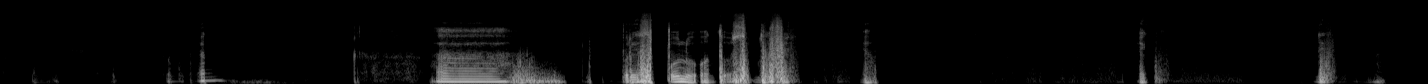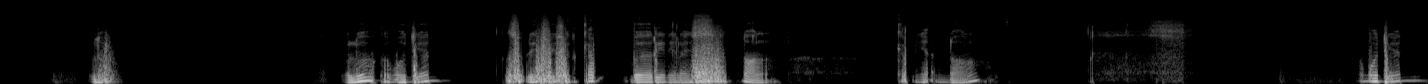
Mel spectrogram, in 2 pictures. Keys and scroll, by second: 10.3 alt+Tab, 15.7-16.5 typing, 16.9 Return, 17.6 alt+Tab, 23.5 0, 24.3 Return, 25.0 alt+Tab.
